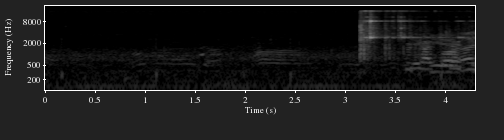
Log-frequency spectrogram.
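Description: A disc golf putt crashing into the metal chains of the basket about three seconds in: a sudden metallic jangle that keeps ringing. The par-saving putt is made. Voices follow right after.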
